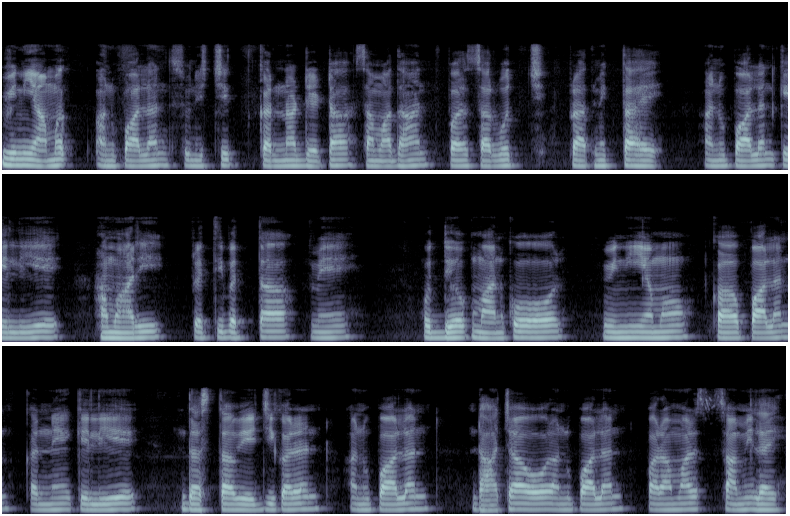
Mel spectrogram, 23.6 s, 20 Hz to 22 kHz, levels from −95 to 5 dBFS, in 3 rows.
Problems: none marked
